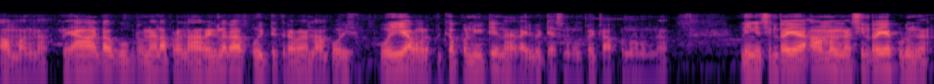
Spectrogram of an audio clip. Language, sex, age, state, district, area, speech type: Tamil, male, 45-60, Tamil Nadu, Tiruppur, urban, spontaneous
